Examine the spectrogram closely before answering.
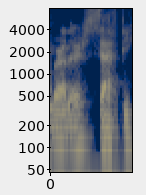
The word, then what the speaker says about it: Safdie: This might be a previous impression that I got from the is it Safdie brothers? I can never pronounce their last name. Safdie, yeah.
